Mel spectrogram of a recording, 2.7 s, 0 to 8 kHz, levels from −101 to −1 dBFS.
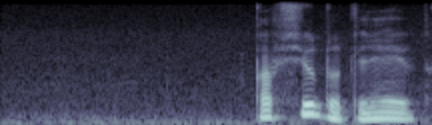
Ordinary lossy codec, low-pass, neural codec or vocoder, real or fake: none; 7.2 kHz; none; real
